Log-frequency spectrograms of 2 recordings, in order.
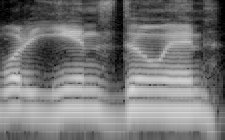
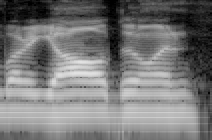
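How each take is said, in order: First: Slow Pittsburghese yins, a light demo; Pittsburgh accent. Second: Said in the usual way. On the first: Shown as a demonstration. Explaining local slang to listeners in Pittsburgh accent. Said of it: "because that's the Pittsburgh accent". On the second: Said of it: "similar to what are you all doing".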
